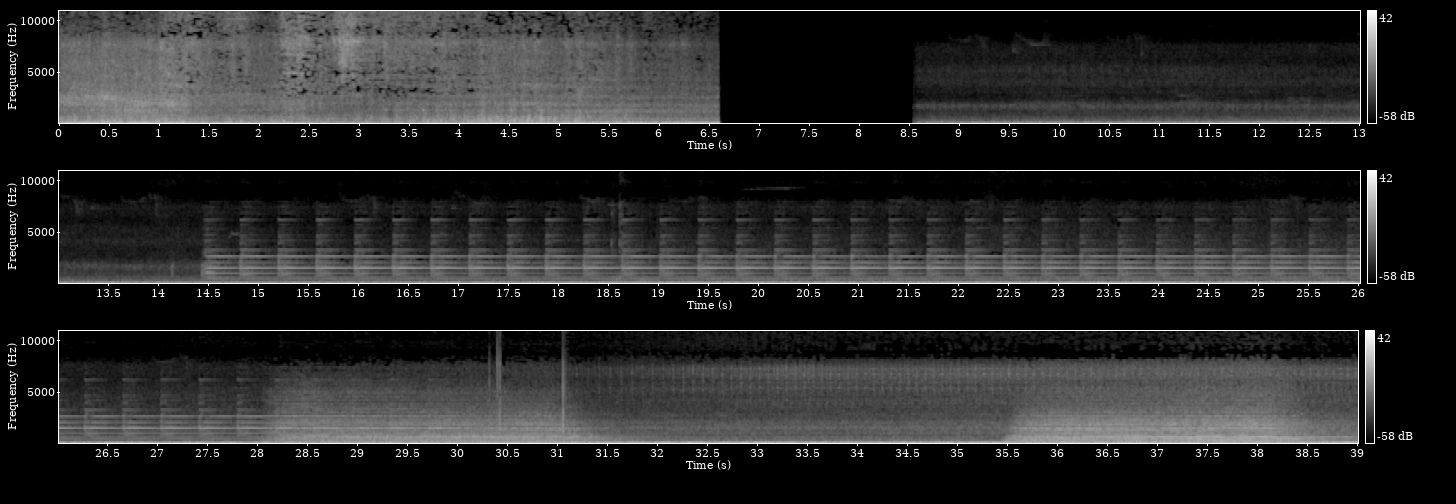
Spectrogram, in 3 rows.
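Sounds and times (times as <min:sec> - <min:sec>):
diesel locomotive rumble: 0:00.0 - 0:06.6, 0:08.6 - 0:39.0
bell ringing: 0:14.4 - 0:28.4
locomotive horn: 0:28.1 - 0:32.0, 0:35.4 - 0:39.0.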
